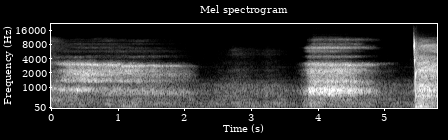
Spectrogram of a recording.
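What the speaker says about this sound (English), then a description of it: "just taking a few breaths here" Slow, deep breaths taken during a yoga warrior flow practice: two long, airy inhale-exhale swells a few seconds apart, close and clear, ending with a sharp short intake.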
